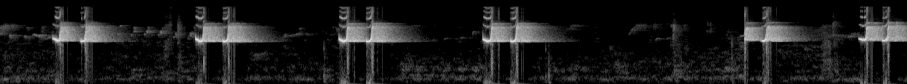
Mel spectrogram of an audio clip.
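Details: Calls of a female rain quail: six loud, harsh paired notes, each double burst fading out, repeated at a steady pace of about one pair every one and a half seconds.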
